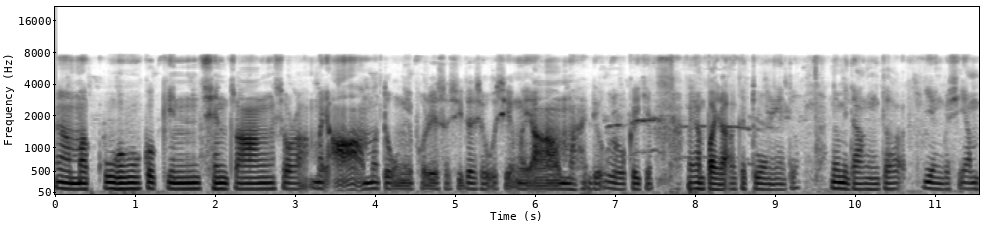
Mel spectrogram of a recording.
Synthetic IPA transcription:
mɐkukokinsentɾaŋsɔɾa̰mɐja̰mɐto̰ŋḭpʰoɾesɐsidɐseṵsḛk̚mɐ̰ja̰mɦajdiuɾokɐjkʰemajampajɾa̰ʔaɡɐtoŋiɐdo | nomidaŋdɐ | jeŋbɐsijam

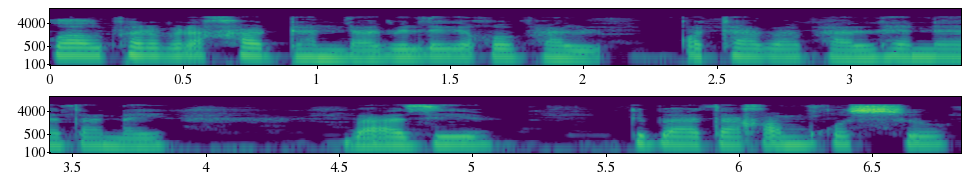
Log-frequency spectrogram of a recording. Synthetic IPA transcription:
kuaut̚pʰaɾɔbaɾa̰kʰaɔt̚dʱandabɛlɛɡakɔbʱalkɔtʰababʱalɦɛnɛtanaj | ba̰ːzi | kibaːtakamkɔsu

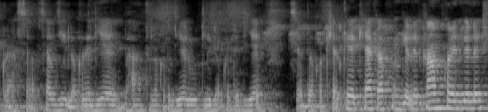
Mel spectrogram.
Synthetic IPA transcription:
okɾa̰sə̰bsəbd͡ʒilə̰kd̪elijebʱat̪ʰləkd̪elijeɾoʈiləkd̪elije | sə̰bd̪əkʰət͡ʃʰḛlkekʰjakəpnɡelekamkəɾɛlɡelɛ

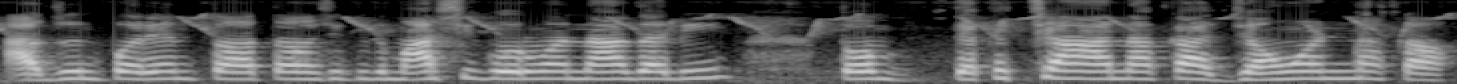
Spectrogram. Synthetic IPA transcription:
a̰d͡zuːnpəɾjənt̪əat̪aəɕẽkit̪imaɕiɡoɾʋanad͡zalĩt̪ɔt̪ekat͡ɕãnakad͡ʑəʋəɳnaka

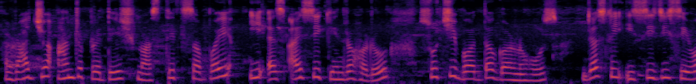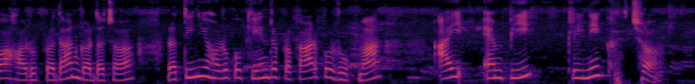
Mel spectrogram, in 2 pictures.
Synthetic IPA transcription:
rad͡zjʌʔand̪rʌprʌd̪esmast̪ʰit̪sʌbʌj | iʔesa̰jsikend̪ɾʌɦʌɾusut͡sibʌd̪ʱːʌɡʌrnuɦosd͡zʌsleʔisid͡zisewaɦʌɾuprʌd̪anɡʌrd̪ʌt͡sʰʌrʌt̪iniɦʌɾukokend̪rʌprʌkarkorupma | a̰jempi | klinikt͡sʰʌ

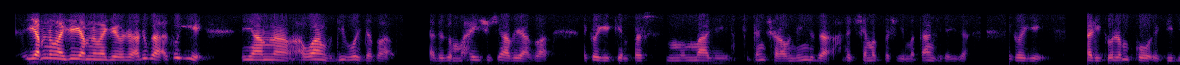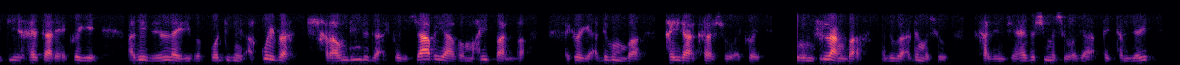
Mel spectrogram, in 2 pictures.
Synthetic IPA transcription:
jamnuŋajzejamnuŋajzeodɐduɡɐɐ̰jkʰojɡi | jamnɐɐ̰waŋɡudiojdɐbɐ | ɐduɡɐmɐɦɐjsusabɐjabɐ | ɐjkʰojɡikempɐs | maɡikʰitɐŋsɐɾawndiŋdudɐ̰hɐndɐk̚semɐk̚pɐsiɡimɐtaŋkʰitɐɡidɐ̰ | ɐjkʰojɡi | kɐɾikolɐmkoek̚tibʱitisɦajɾtaɾeɐ̰jkʰojɡi | ɐ̰didudɐlɐjɾibɐpodikiʔɐ̰kojbɐ | sɐɾawndiŋdudɐɐ̰jkʰojɡit͡ʃabɐjabɐmɐɦɐjpanbɐ̰ | ɐjkʰojɡiʔɐ̰duɡumbɐ | hɐjɾakʰɐɾɐsuɐ̰jkʰoj | uɾumsulaŋbɐ̰ | ɐduɡɐ̰ɐ̰dumɐsu | kʰazinsʰiɦajbɐsimɐsuɐza̰ɐjtʰɐmzɐɾi

